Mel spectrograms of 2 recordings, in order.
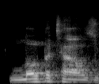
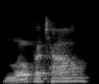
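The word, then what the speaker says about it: L'Hôpital: talk about what's called l'hopital's rule now the way it's spelled it looks like the hospitals or something like that but it's it's pronounced l'hopital l'hopital yeah i've heard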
